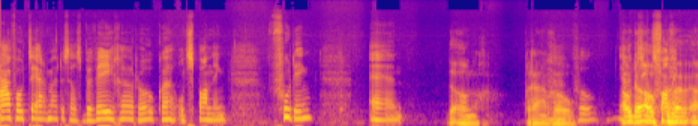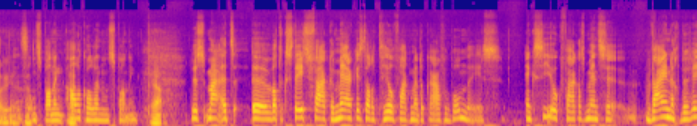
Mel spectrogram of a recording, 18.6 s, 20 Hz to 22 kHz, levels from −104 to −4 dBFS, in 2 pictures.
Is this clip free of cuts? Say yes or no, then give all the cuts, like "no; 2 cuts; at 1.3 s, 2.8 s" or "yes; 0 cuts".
yes; 0 cuts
